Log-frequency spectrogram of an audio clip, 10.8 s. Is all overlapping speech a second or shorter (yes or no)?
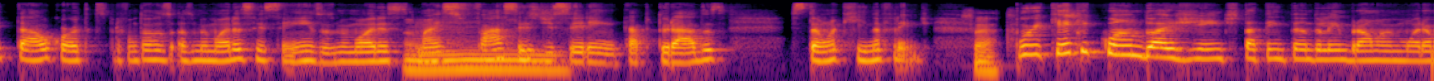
no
